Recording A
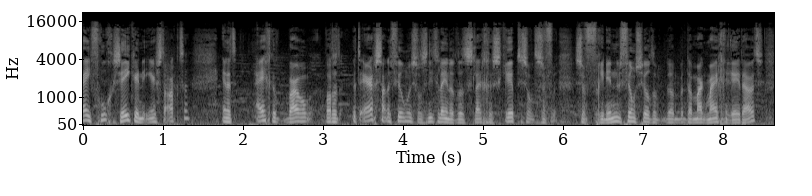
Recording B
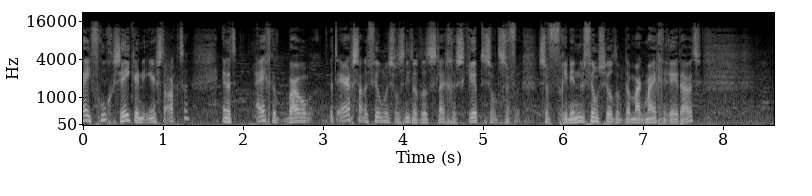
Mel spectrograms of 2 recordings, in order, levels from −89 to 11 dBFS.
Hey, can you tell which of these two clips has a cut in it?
B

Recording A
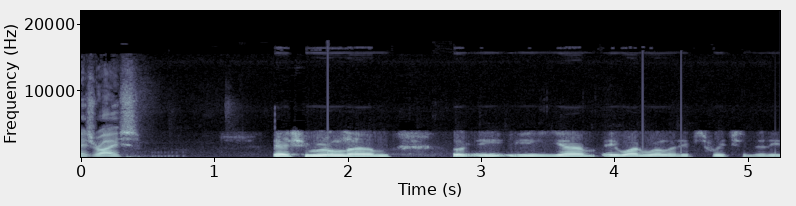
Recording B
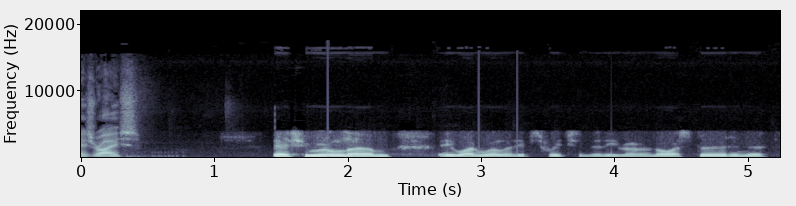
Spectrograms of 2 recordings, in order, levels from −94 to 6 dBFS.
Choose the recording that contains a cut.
B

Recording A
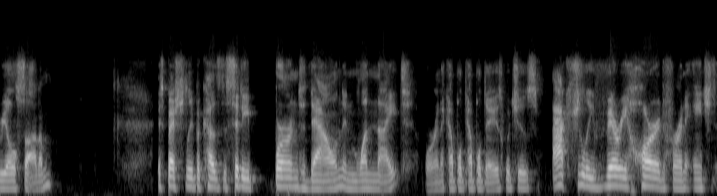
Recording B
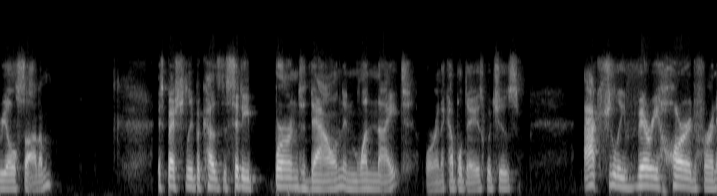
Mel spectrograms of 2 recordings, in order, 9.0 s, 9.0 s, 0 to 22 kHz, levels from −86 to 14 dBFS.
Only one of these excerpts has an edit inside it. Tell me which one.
A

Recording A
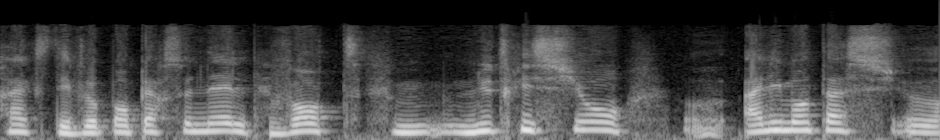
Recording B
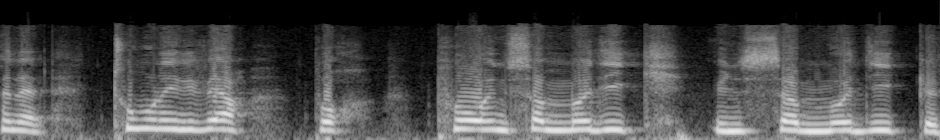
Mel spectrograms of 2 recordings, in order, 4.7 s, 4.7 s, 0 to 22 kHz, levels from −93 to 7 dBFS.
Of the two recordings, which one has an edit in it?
A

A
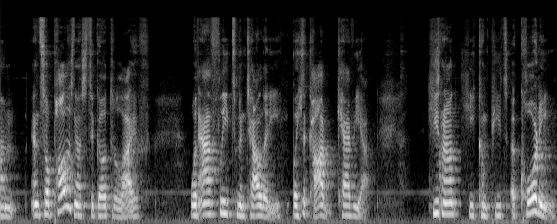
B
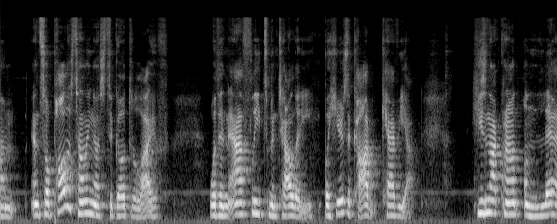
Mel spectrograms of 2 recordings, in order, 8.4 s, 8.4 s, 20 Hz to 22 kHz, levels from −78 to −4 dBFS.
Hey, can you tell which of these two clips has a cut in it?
A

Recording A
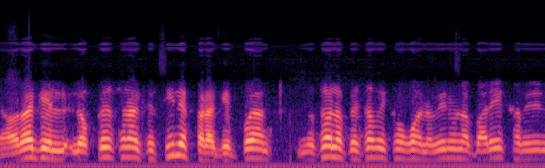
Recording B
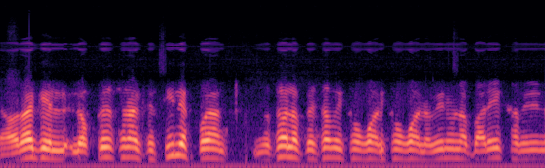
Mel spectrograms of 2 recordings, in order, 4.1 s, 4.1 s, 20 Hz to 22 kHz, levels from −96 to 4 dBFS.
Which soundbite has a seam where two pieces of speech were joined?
B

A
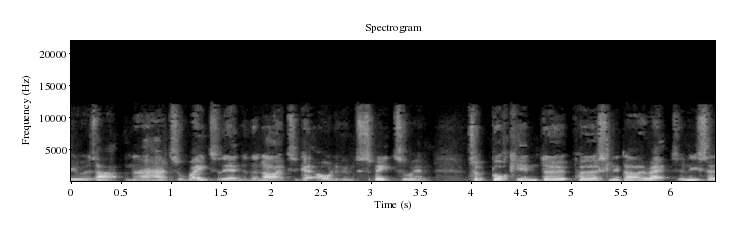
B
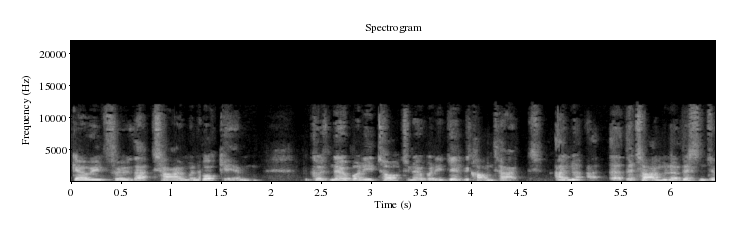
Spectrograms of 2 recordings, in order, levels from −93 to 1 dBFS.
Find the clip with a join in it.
B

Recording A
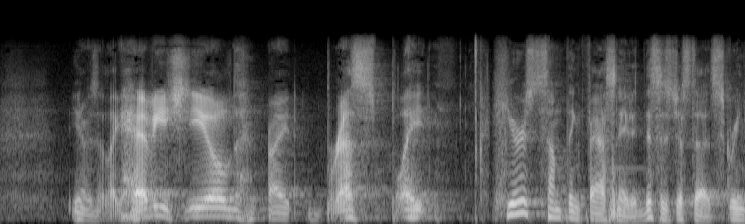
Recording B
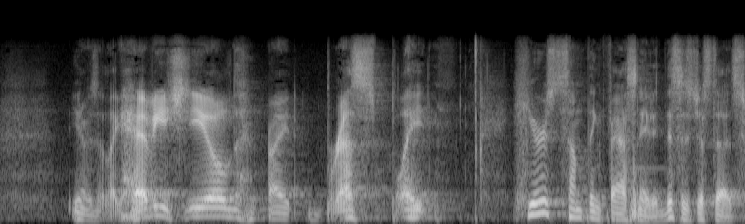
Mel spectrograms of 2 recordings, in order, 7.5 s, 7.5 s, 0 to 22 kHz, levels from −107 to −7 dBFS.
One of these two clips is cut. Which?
A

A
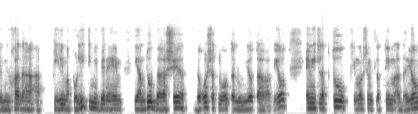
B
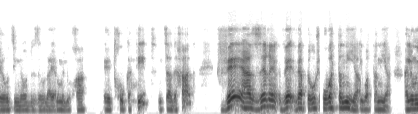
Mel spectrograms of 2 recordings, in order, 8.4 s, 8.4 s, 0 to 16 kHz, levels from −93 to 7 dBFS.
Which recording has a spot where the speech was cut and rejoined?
B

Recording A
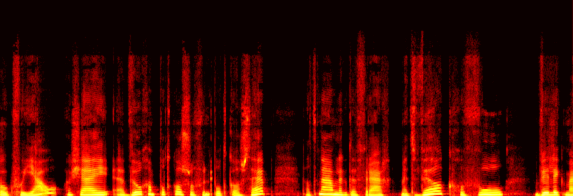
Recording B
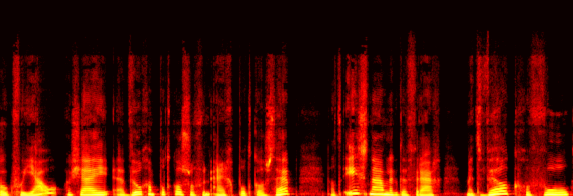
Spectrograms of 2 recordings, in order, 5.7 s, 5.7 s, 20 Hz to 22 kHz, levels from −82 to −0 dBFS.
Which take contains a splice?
A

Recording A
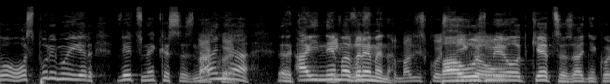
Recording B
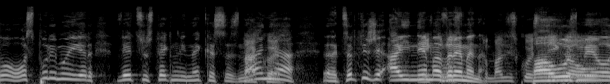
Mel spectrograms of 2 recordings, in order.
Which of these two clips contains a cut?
A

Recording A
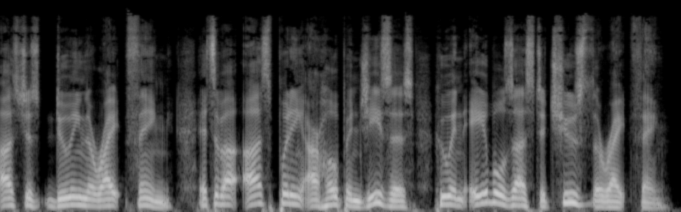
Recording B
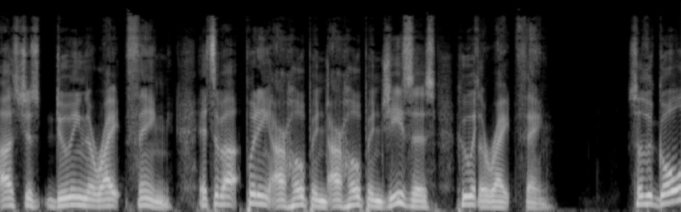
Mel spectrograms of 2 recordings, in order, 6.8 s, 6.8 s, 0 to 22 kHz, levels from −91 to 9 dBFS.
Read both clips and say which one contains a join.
B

